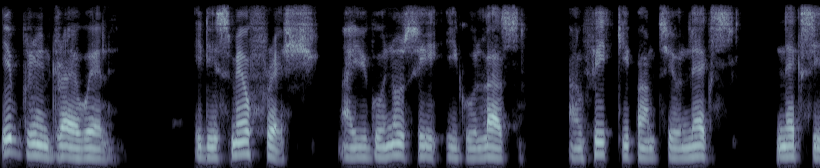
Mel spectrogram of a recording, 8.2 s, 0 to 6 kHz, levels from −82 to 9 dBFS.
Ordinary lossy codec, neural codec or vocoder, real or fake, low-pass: none; codec, 16 kHz in and 24 kHz out, 2.2 kbps, FireRedTTS-2 codec; fake; 5.4 kHz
